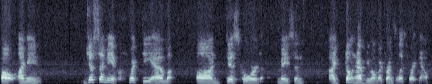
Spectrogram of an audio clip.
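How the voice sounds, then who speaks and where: A man's voice: medium pitch, takes it slowly. A man hosting a live stream and chatting casually, often hesitating and trailing off mid-sentence, over muffled call audio. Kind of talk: casual chat.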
